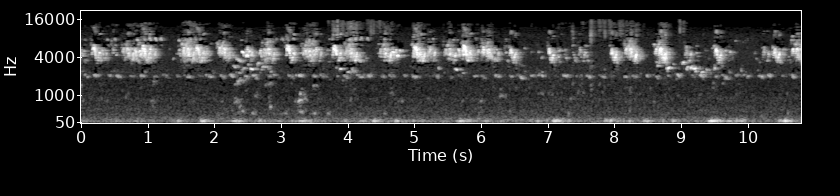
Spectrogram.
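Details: Chicks sit inside a palm tree hole in Abu Dhabi, UAE, as a Madagascar hoopoe feeds them: dense, continuous stream of sharp high chirps, a few softer lower notes, steady thin tone and low background rumble.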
